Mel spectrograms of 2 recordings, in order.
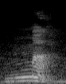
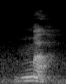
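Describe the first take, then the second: No difference in how they are said.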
